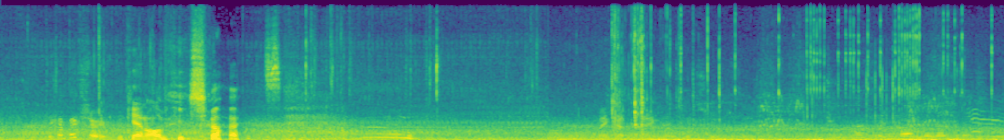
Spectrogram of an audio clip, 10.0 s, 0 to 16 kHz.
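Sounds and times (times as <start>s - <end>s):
wind: 0.0s - 10.0s
low rumble: 2.8s - 10.0s.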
